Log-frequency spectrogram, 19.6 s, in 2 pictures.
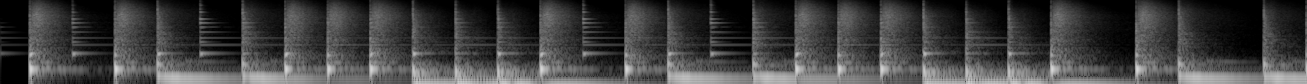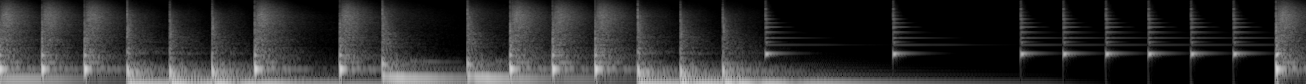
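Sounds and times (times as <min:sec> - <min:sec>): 
tom drums at 63 bpm: 0:00.2 - 0:16.5.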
